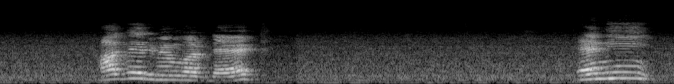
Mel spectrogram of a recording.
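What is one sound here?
A man speaks in an explaining tone, close by, with short pauses.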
